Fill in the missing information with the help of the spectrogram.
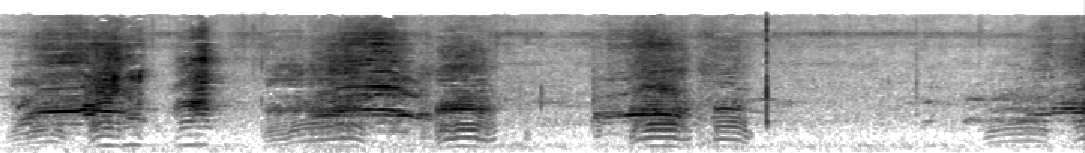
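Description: Swan honking calls: three times a longer note followed by a short one, then after a pause one more call near the end. Each call rises and falls in pitch.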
